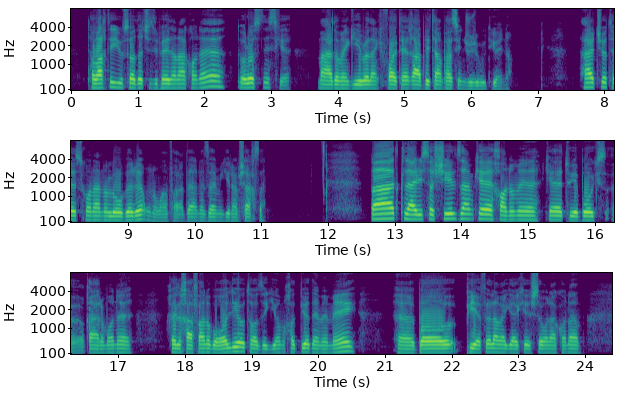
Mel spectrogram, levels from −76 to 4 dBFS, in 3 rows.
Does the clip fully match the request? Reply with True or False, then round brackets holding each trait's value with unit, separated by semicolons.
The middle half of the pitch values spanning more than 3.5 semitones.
False (3.1 semitones)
